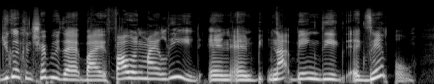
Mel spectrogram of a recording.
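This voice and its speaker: Talking fairly quickly, a woman uses a fairly high pitch with ordinary variation, the sound dry and close with no echo. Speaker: debate guest. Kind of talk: heated debate. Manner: fast.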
